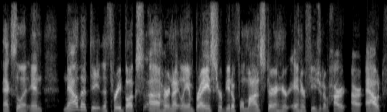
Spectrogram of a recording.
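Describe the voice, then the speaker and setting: Podcast host, male, slightly high-pitched and bright, dry close sound, halting conversational delivery. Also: steady tone, no echo. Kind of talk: conversational interview hosting.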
